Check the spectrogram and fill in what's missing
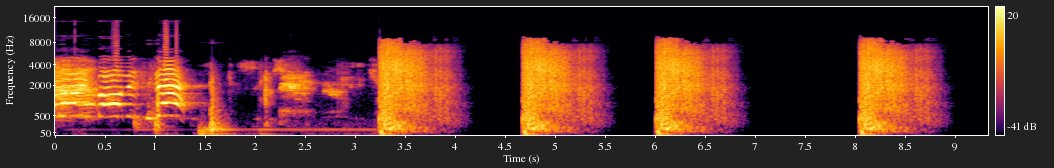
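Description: Four loud, booming explosion sound effects land one after another at spaced intervals, each a sharp blast decaying into silence. Shouting voices come before them.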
